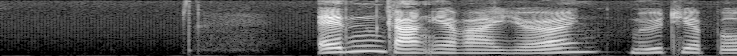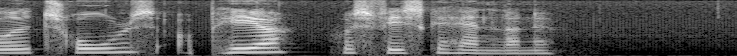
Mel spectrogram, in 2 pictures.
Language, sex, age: Danish, female, 38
